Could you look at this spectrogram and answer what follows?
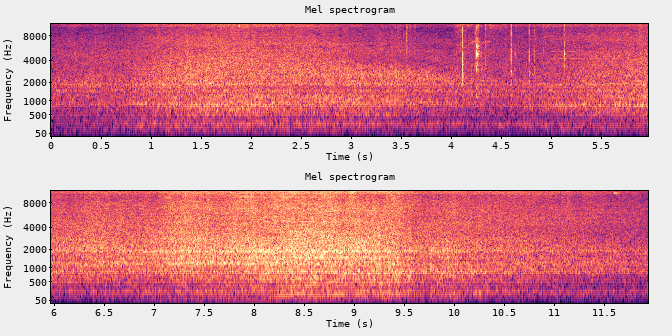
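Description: Cars driving past on the road: two swells of tyre and engine noise, each rising and fading, the louder one around eight to nine seconds in.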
